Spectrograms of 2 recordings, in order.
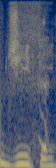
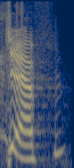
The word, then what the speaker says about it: Jeef: And someone who works on this show is named Jeef O'Brien. – Jeef. Good old Jeef. I love Jeefy. Jeefy O'Brien. – J-E-E-F. Jeef. Not Jeff.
